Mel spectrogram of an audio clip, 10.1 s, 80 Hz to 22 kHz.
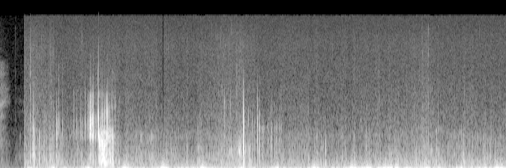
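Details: Loud, continuous low rumbling and gurgling from an abdomen after drinking wine and a large Christmas dinner following a 22-hour fast; she is drunk and nauseated and lying down: borborygmi, stomach growling.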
